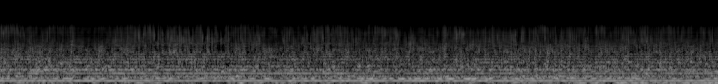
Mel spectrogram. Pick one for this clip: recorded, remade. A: remade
